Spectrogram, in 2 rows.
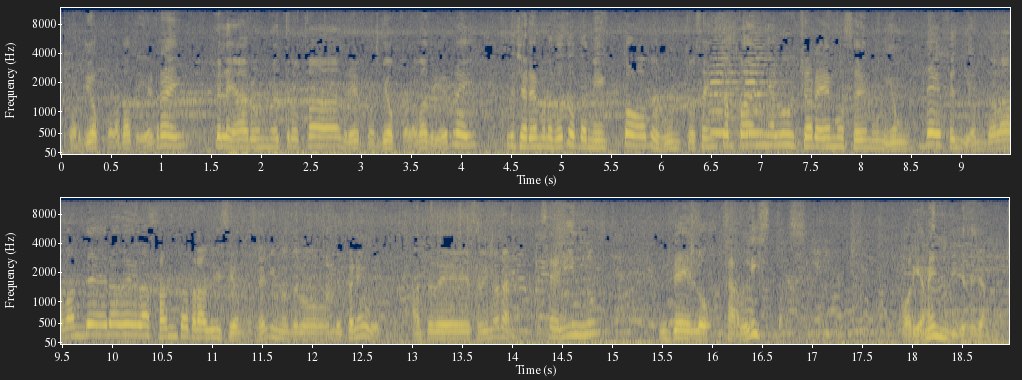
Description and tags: a friend sings (well, more or less...) the Oriamendi March and makes a comment, city noise in background. Olympus LS10 internal mics.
